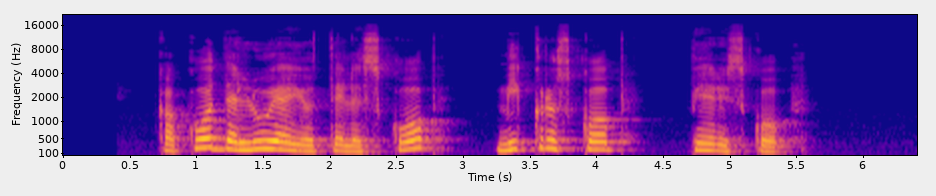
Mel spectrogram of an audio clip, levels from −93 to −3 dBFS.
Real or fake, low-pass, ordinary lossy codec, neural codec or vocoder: real; 19.8 kHz; none; none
